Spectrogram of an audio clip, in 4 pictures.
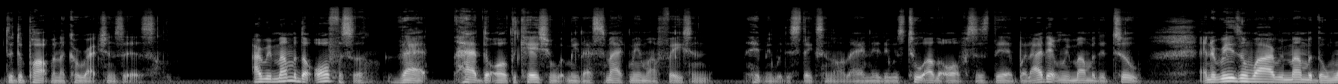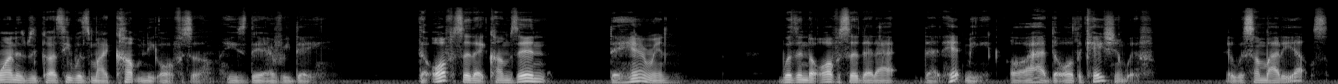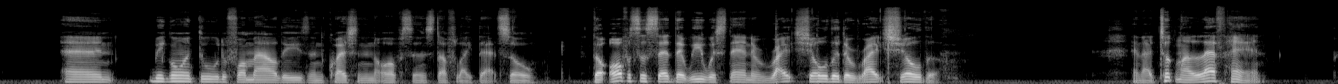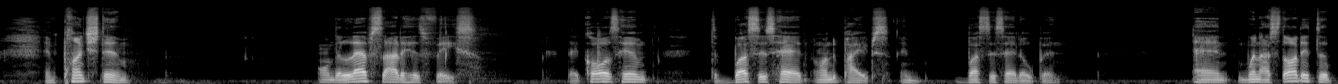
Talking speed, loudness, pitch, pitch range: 170 wpm, -21 LUFS, 110 Hz, 95-135 Hz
